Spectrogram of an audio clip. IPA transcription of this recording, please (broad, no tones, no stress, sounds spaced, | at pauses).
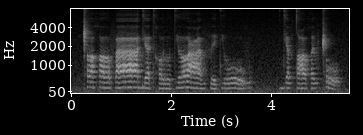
ǁ ʌː χ ʌː f aː dʲ aː tʲ χ o l o tʲ ʌː ʕ a v f eː tʲ oː v | dʲ a v tˤ oː χ e v ǁ o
